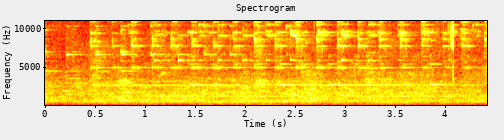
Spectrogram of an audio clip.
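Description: Dinner-hall ambience: a low murmur of many diners with frequent light clinks of cutlery, plates and glasses.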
